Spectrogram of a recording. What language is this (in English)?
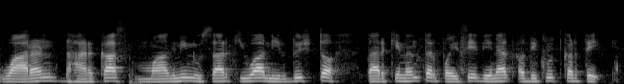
Marathi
